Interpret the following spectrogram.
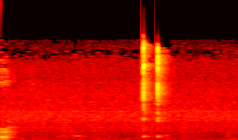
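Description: Two quick computer mouse clicks, a fraction of a second apart, about a second and a half in.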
